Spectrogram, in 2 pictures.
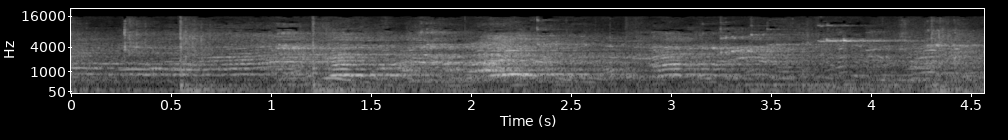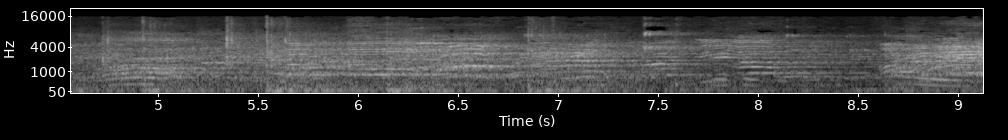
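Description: A basketball bounces on the court with echoing thuds.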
